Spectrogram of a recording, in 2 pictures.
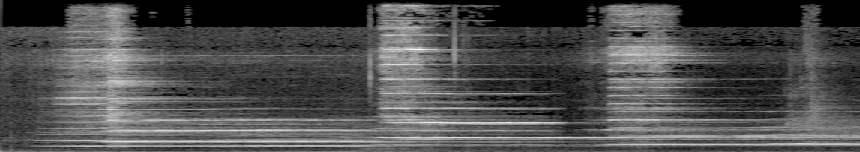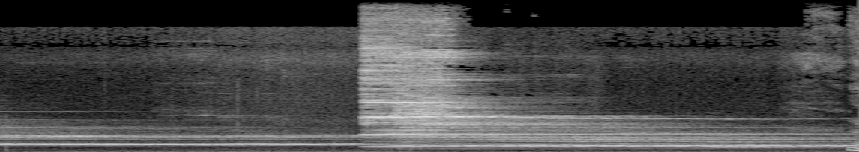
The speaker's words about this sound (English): But uh, do you want to play us out with the final five seconds of uh, waterphone?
